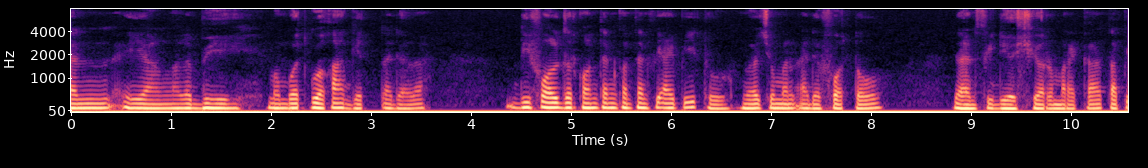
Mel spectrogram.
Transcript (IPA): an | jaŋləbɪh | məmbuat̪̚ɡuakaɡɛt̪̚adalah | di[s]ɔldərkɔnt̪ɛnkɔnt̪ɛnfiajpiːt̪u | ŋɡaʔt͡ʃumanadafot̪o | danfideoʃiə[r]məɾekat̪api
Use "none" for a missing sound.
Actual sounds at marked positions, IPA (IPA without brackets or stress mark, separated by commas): f, r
